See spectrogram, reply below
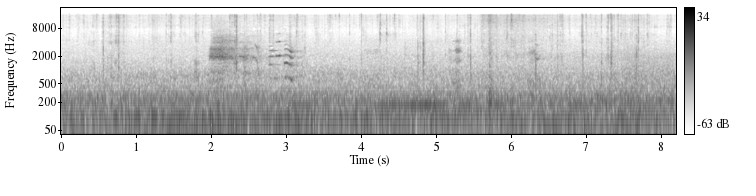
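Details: Aussie cockatoos gathered at feed time alongside a bush turkey: a rasping broadband screech around two seconds, followed by a short stuttering series of clipped harmonic notes, amid constant low hum and scattered clicks.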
